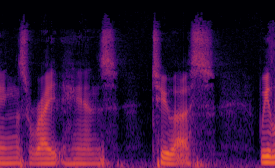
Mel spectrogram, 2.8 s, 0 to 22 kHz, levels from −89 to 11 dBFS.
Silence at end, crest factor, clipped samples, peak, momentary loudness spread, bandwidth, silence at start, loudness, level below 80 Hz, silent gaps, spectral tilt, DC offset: 0 s; 20 dB; under 0.1%; -12 dBFS; 11 LU; 15.5 kHz; 0 s; -31 LUFS; -50 dBFS; none; -5 dB/octave; under 0.1%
